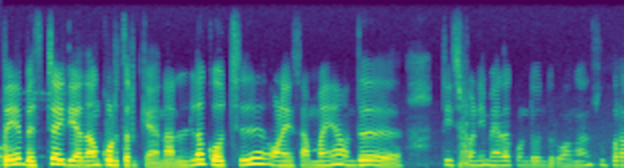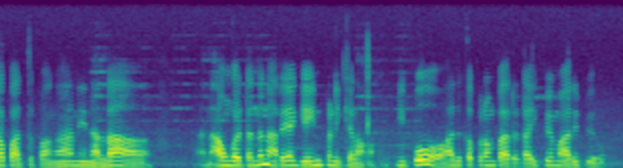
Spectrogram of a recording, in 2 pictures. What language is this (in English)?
Tamil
